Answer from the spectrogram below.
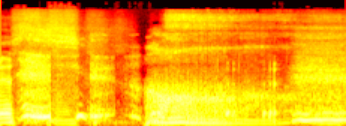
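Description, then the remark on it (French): A person imitates a flamethrower with their voice: a loud, rough roaring whoosh, first in short choppy bursts, then one long sustained blast of voiced, hissing breath. “bon, ça, c'était un bruit de lance-flamme, j'imagine. De feu, ouais, de gun de feu.”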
